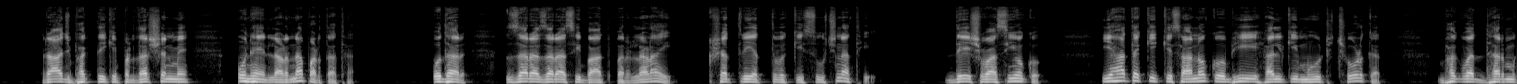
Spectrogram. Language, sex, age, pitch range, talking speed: Hindi, male, 50-69, 110-130 Hz, 125 wpm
